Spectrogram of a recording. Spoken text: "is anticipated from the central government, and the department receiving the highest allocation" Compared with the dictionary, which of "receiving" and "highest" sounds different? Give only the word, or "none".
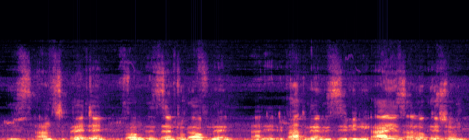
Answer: highest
